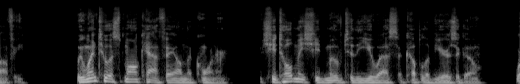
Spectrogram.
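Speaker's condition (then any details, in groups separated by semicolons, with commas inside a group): No condition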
